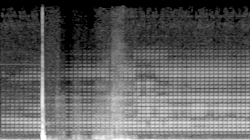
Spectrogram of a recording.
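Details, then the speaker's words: Pirate Pro metal detector with sensitivity raised to seven: click, then steady high tone wavering in a quick regular pulse; threshold sound increasing with high sensitivity. "so I'm pretty positive that sound we're hearing is the threshold which as you increase your sensitivity you're probably gonna get more of your threshold sound"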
